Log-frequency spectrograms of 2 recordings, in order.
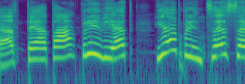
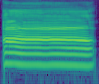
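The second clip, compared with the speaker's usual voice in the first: saying ahh; 7 semitones lower than usual. Pretend. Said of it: "Скажите".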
